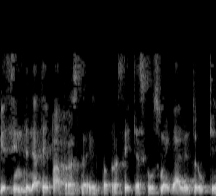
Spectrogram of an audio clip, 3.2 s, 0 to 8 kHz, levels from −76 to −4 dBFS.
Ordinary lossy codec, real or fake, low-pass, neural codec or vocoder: MP3, 24 kbps; fake; 7.2 kHz; codec, 24 kHz, 3.1 kbps, DualCodec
